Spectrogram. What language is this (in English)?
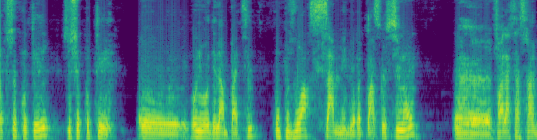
French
